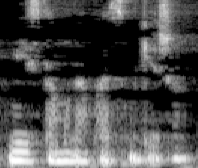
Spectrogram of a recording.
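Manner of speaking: soft unvoiced whisper; a hushed whisper while catching breath. A narrator's reading. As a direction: breathe the words out, steadying yourself.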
